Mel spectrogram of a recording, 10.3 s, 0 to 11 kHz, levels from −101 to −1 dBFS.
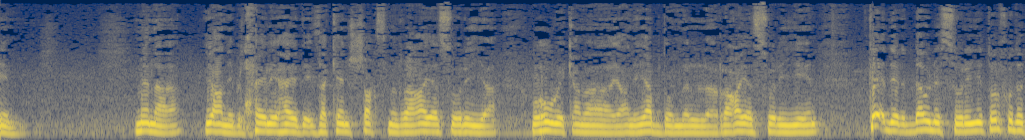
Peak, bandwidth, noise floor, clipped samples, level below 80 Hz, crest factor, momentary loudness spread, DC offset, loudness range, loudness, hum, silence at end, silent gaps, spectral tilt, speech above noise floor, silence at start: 0 dBFS; 10.5 kHz; -39 dBFS; under 0.1%; -52 dBFS; 12 dB; 6 LU; under 0.1%; 1 LU; -13 LUFS; none; 0 s; none; -8.5 dB/octave; 27 dB; 0 s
